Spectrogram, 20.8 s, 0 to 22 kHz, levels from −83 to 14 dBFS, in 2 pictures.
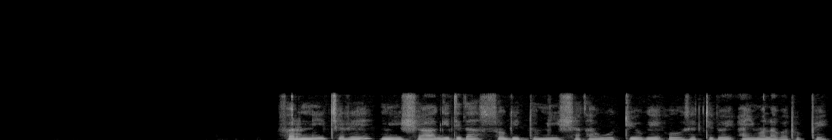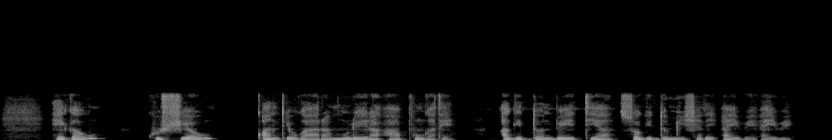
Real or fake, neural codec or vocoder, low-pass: real; none; 7.2 kHz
